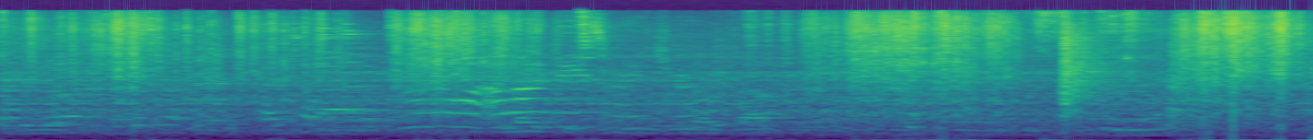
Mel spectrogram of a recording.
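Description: A plastic bag rustles and crinkles as it is opened.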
